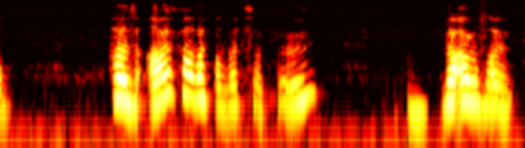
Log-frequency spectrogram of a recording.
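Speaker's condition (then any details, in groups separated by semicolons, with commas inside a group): Tongue cancer surgery; most of tongue removed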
